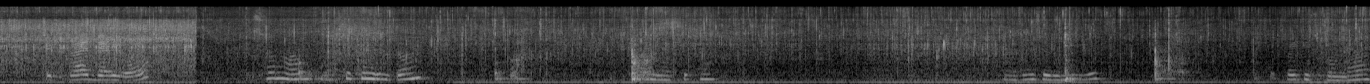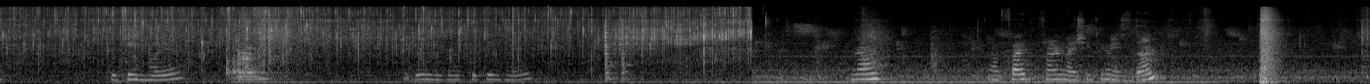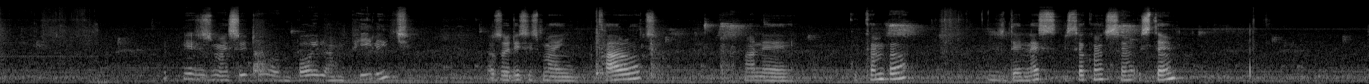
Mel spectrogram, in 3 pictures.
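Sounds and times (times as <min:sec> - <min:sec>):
chicken sizzling in a pan: 0:00.0 - 0:21.3.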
